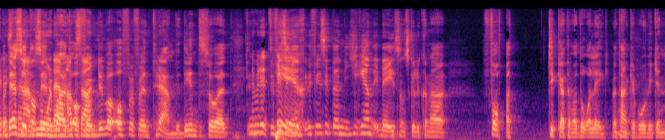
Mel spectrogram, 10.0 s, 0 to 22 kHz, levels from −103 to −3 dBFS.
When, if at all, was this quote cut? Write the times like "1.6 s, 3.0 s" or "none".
7.6 s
